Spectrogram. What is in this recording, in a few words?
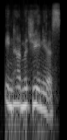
"inhomogeneous", Indian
